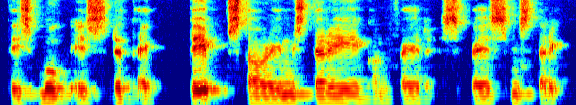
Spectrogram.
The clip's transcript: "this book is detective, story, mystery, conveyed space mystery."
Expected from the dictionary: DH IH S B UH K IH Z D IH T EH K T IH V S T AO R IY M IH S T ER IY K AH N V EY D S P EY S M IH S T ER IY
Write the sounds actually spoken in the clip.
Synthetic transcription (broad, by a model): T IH S B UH K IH S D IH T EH K T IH F S T AO R IY M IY S T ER IY K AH N F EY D S P EY S M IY S T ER IY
